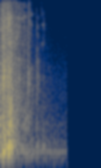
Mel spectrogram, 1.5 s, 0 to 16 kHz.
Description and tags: A sound I made on vacation. It's made of 2 bags that I shook around, and was meant to sound like the classic COD weaponSwap sound. ENJOY!
My name is twisterOrtiz:)
THANKS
